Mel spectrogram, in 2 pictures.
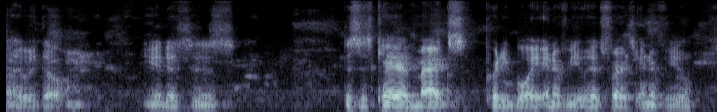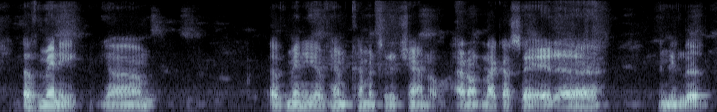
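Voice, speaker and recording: A man's voice: steady tone, a little slow, long pauses. A man hosting a live reaction stream, talking casually and rambling, with fillers and self-corrections. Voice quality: very deep voice. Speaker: reaction channel host.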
